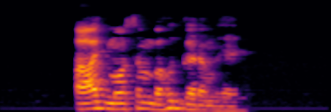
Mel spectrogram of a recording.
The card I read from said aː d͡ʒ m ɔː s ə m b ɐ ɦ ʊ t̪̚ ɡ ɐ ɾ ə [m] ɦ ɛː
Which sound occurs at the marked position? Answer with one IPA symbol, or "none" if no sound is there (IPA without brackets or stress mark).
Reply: m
